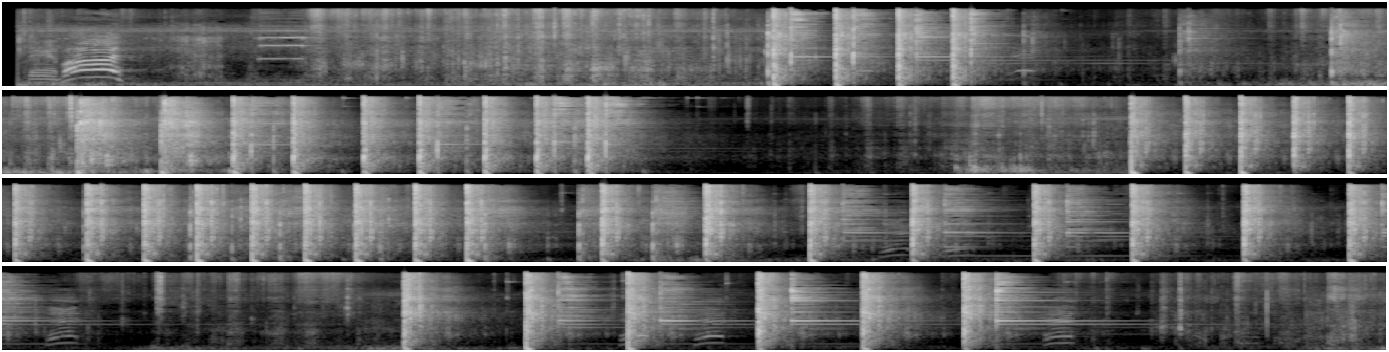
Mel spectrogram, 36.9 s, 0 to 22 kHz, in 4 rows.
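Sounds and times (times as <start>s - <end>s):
bullets ringing on steel targets: 5.1s - 7.1s, 10.8s - 13.6s, 23.9s - 26.5s, 27.5s - 28.5s, 30.4s - 35.5s
rapid handgun fire: 9.7s - 13.5s, 16.8s - 24.8s, 25.4s - 27.7s, 32.8s - 34.4s.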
